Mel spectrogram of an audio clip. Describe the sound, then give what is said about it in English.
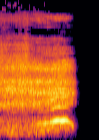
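A T-Rex inhales deeply through its nose in one long, airy breath. A faint whistling tone rises and then dips near the end before the breath cuts off abruptly. “leaned down close, inhaling deeply through its nose.”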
